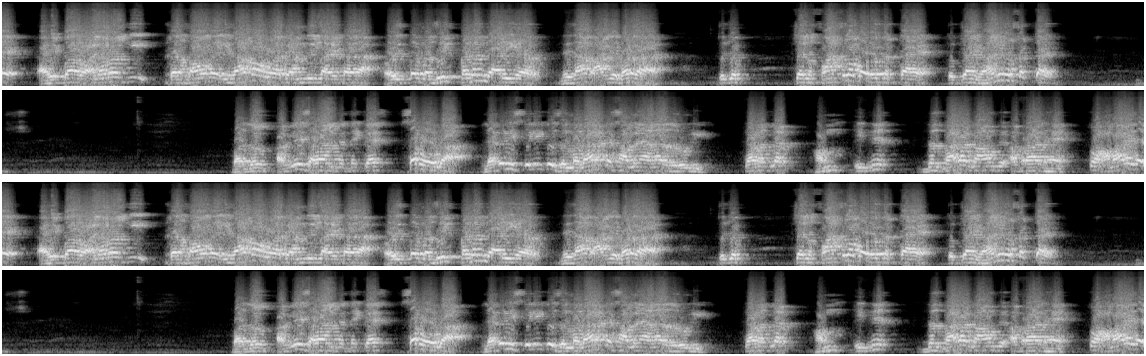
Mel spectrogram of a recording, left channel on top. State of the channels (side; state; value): both; identical; correlation 1.00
